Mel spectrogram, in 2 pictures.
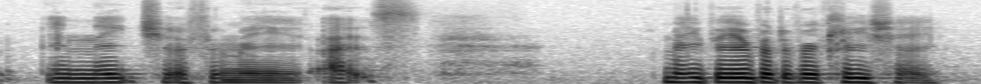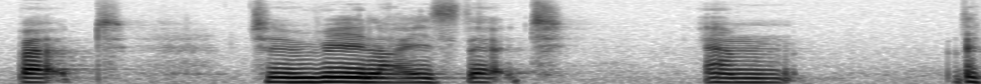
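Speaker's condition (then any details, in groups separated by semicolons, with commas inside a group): Cerebral palsy; left-sided muscle tension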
